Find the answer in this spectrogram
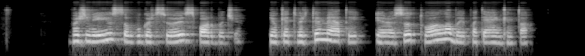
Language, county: Lithuanian, Marijampolė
